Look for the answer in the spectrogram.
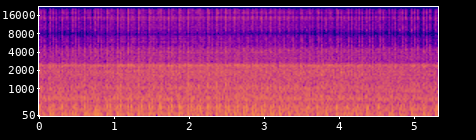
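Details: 1948 John Deere B two-cylinder converted to propane with a 12 V GM distributor, in neutral after priming and starting: uneven-spaced putt at slow idle, firing cleanly, no misses; normal idle.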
